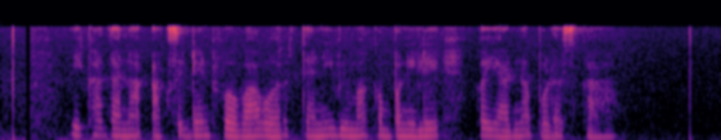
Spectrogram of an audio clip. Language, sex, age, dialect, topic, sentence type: Marathi, female, 41-45, Northern Konkan, banking, statement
